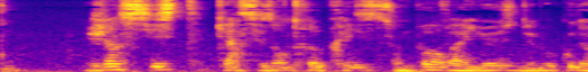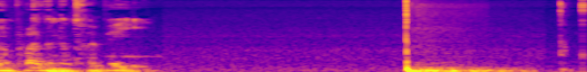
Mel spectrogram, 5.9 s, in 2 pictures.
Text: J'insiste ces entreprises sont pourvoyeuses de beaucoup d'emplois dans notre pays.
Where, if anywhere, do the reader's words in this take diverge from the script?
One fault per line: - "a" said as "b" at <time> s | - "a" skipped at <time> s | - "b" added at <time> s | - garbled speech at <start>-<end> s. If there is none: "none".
- "car" added at 1.1 s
